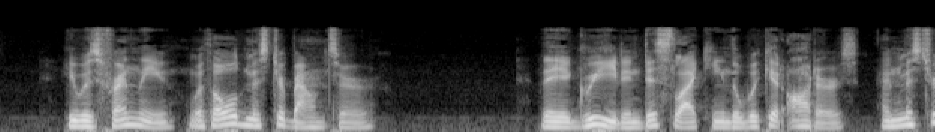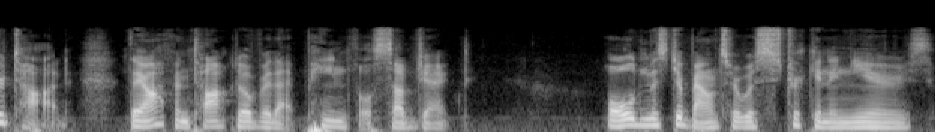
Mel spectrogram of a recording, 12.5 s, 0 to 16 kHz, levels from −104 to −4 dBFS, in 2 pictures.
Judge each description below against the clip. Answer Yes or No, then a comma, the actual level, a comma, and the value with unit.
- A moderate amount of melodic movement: Yes, average, 4.0 semitones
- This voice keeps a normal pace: Yes, average, 150 wpm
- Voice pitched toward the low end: Yes, low, 110 Hz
